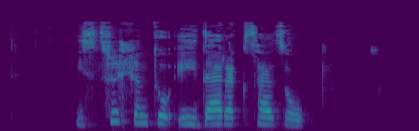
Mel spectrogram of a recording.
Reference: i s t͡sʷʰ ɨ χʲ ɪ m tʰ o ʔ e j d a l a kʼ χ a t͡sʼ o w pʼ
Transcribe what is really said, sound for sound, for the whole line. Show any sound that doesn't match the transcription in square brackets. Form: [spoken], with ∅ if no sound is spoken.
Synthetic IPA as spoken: i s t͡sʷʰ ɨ χʲ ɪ [n] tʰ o ʔ e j d a [ɾ] a kʼ [s] a t͡sʼ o w pʼ

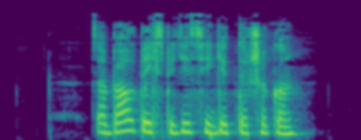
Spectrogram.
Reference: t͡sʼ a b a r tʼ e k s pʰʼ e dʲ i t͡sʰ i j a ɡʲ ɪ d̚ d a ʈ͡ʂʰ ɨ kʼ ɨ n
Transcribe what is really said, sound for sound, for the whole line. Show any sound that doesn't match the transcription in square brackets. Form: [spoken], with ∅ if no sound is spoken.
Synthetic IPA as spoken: t͡sʼ a b a [l] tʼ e k s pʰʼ e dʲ i t͡sʰ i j a ɡʲ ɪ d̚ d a ʈ͡ʂʰ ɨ kʼ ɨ n

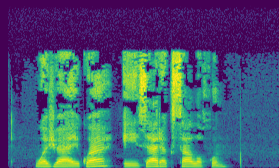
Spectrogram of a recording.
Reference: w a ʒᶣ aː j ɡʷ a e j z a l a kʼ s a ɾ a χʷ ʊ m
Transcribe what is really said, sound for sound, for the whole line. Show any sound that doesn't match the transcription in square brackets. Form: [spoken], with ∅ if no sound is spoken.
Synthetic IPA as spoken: w a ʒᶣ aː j ɡʷ a e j z a [ɾ] a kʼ s a [l] a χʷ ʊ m

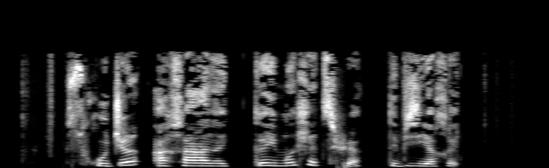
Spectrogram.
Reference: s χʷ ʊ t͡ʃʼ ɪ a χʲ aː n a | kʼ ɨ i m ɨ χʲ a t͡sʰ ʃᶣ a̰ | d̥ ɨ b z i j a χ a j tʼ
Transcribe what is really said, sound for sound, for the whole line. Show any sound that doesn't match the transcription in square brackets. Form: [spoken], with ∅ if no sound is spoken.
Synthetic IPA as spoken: s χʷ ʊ t͡ʃʼ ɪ a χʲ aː n a | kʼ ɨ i m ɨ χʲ a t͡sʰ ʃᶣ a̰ | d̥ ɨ b z i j a χ [e] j tʼ

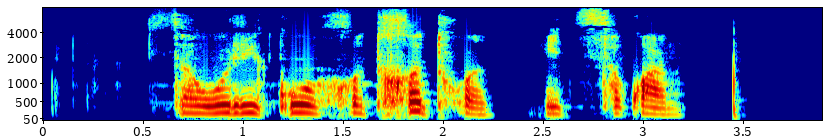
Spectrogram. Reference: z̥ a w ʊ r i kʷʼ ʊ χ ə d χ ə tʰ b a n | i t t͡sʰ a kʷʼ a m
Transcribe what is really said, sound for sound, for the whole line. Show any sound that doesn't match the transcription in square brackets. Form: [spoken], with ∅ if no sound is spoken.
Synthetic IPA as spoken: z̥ a w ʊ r i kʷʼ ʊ χ ə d χ ə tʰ [w] a n | i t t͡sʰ a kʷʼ a [n]

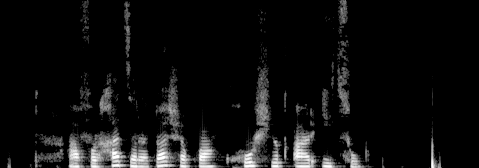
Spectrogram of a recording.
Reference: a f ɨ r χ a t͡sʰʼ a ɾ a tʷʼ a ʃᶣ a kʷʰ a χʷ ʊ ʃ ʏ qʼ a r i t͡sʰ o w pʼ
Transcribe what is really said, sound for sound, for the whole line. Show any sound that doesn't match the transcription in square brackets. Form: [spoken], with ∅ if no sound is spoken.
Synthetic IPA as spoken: a f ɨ r χ a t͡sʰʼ a ɾ a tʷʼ a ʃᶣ a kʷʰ a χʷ ʊ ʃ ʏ [kʼ] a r i t͡sʰ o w pʼ

